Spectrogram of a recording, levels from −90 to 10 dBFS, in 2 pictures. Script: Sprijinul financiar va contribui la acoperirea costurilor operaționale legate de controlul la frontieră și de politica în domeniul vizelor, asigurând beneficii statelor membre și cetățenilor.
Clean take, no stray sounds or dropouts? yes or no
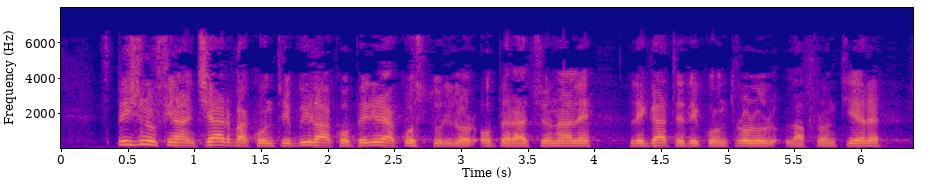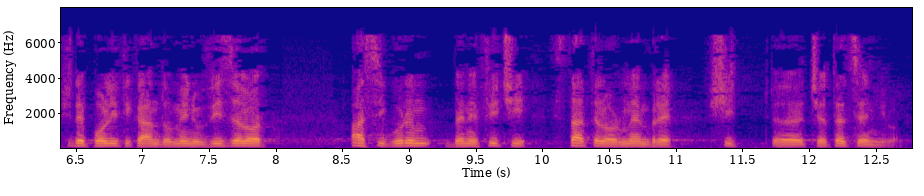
yes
